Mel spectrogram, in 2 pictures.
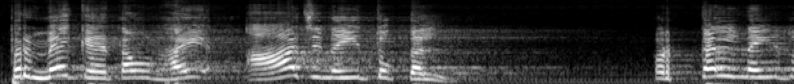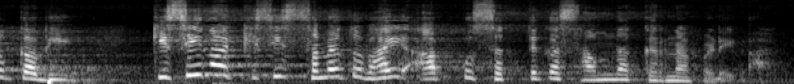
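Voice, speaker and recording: A man giving a devotional sermon in a conversational, teaching manner, repeating key lines for emphasis and slowing down on important words. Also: extremely high pitch, sing-song, fairly bright tone. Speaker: spiritual teacher giving a discourse. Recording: reverberant hall with faint music.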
